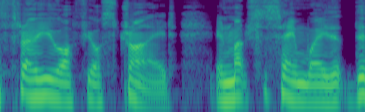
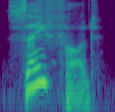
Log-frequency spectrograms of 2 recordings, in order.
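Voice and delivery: higher startled exclamation of the name; exclaiming; 8 semitones higher than usual. A narrator's reading. Ford learns Zaphod chatted up Arthur's girl, exclaiming. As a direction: call out the name in disbelief. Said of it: "exclaimed Ford".

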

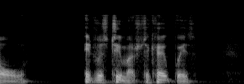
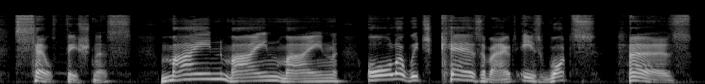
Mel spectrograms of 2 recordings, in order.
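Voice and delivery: high, sing-song mocking of mine mine mine; mocking fairy queen; 7 semitones higher, much slower than usual. A narrator's reading. A fairy queen mocking a witch's selfishness. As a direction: parody the girl's greed, slowly.

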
